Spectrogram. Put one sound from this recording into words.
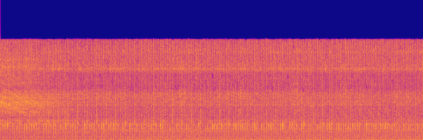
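A diesel engine idles steadily with a rapid clatter up close.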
